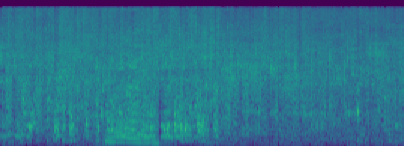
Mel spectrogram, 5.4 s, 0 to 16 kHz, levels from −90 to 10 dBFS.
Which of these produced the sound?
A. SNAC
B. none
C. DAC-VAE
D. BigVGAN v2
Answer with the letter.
A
